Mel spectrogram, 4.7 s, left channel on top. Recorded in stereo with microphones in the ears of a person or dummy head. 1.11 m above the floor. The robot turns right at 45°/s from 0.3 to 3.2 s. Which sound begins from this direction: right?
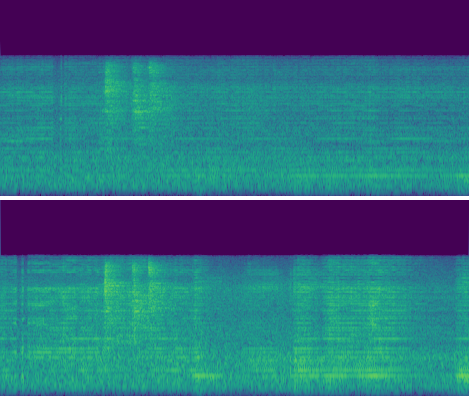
A rattle, at 1.0 s.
